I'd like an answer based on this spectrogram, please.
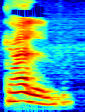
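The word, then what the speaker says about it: كلب: Same as number one, but it's a light K sound. Kalb.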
